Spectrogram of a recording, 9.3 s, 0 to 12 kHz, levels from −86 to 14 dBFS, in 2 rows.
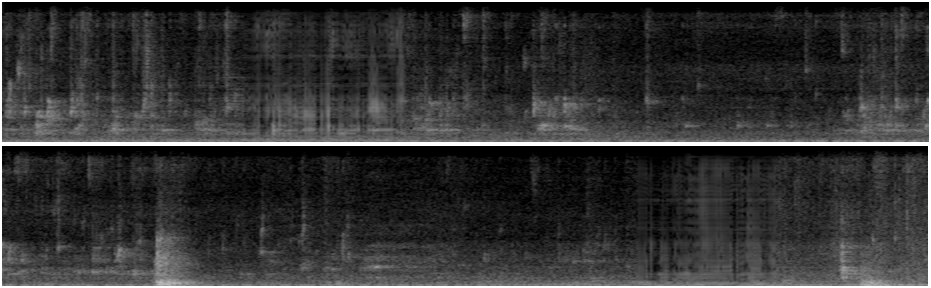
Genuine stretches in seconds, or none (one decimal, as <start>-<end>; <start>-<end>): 0.0-1.2; 2.0-7.8; 8.5-9.3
